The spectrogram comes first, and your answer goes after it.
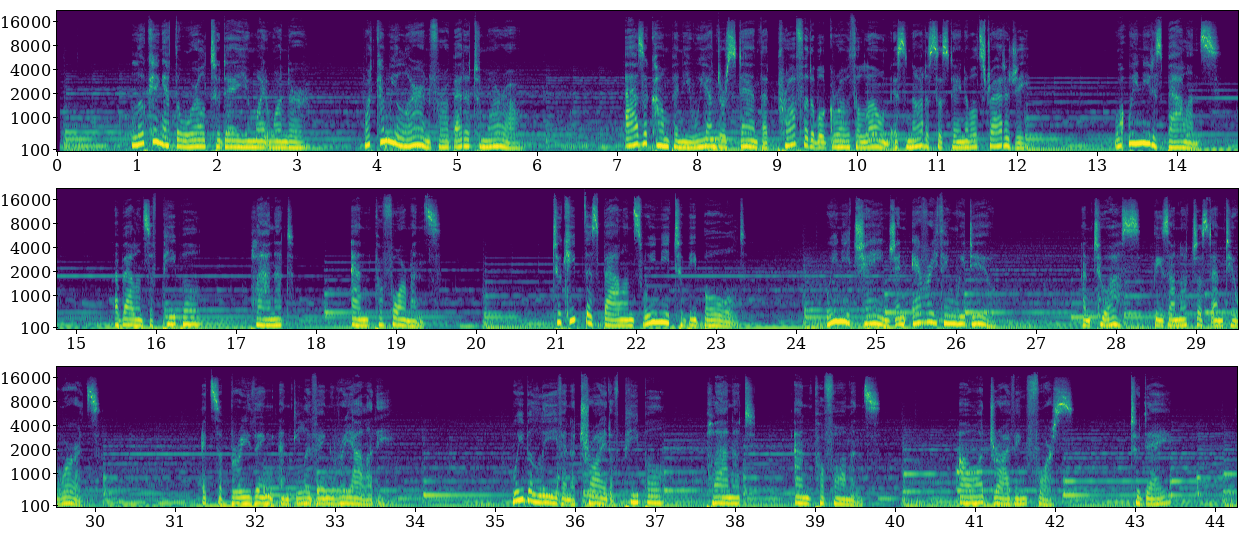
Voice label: Corporate ENGL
